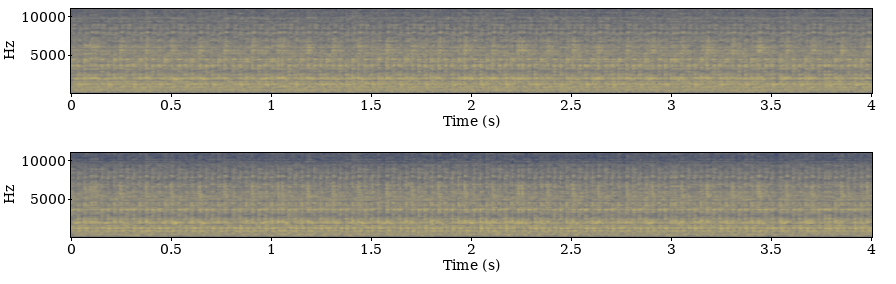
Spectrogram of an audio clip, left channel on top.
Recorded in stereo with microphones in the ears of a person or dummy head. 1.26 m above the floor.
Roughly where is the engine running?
Centre.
